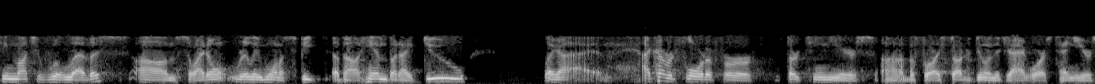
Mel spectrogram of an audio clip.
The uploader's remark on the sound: calls in to the show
